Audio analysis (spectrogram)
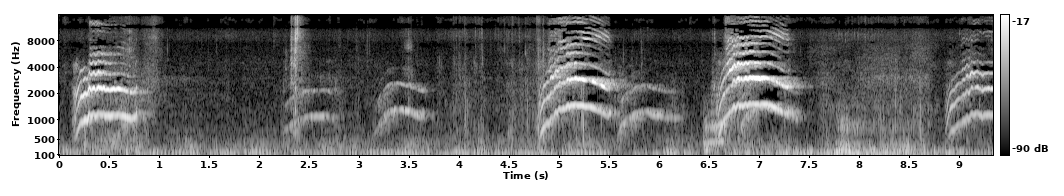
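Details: Newborn kittens one day old with their mother cat: a string of high meows of varied length. Some are faint and short, others loud and arching, with pauses between them and soft low background hum.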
